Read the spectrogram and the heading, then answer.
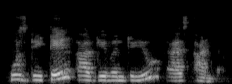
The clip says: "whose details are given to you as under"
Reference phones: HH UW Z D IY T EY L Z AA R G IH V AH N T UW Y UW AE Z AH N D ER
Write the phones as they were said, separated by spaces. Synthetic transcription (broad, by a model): HH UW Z D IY T EY L AA R G IH V AH N T UW Y UW AE Z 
